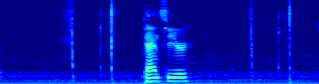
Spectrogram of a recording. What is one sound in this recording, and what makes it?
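Cards slide and flick softly as they are swapped by hand.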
